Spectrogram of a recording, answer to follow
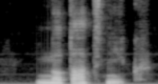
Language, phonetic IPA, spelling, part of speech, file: Polish, [nɔˈtatʲɲik], notatnik, noun, Pl-notatnik.ogg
